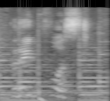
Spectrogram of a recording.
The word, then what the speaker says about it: breakfast: the pronunciation of it it's breakfast not breakfast it's not fast it's breakfast so you normally eat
